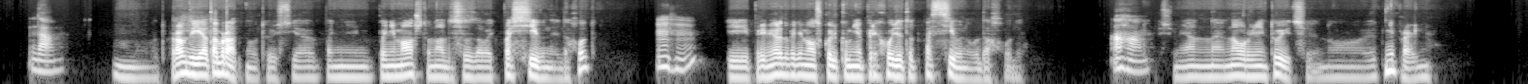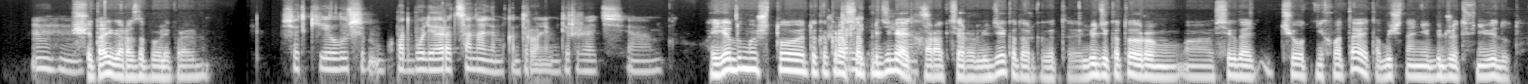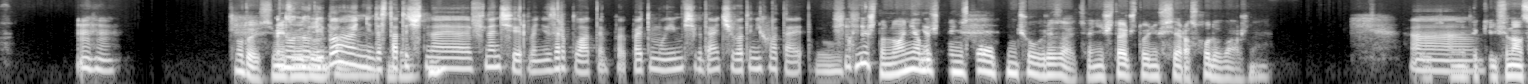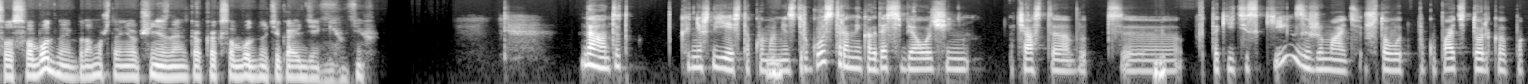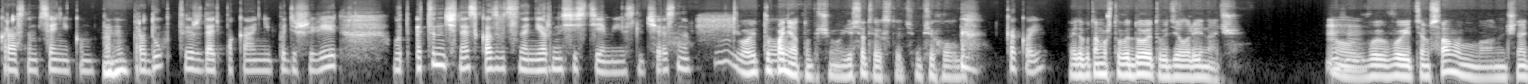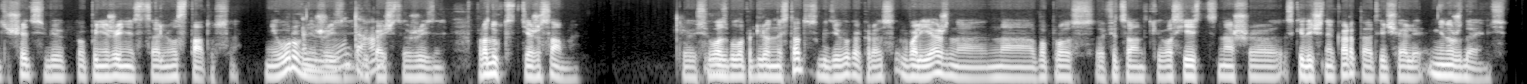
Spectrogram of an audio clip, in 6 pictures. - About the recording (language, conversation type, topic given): Russian, unstructured, Что для вас значит финансовая свобода?
- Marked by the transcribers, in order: tapping; other background noise; lip smack; chuckle; unintelligible speech; chuckle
